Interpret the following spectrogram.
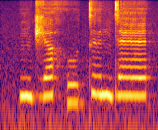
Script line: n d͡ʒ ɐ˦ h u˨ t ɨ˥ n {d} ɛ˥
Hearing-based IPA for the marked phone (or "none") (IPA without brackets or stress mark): d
